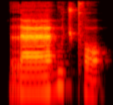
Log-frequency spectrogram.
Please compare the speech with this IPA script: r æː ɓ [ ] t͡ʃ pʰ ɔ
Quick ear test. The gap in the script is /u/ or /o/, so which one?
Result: u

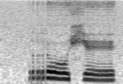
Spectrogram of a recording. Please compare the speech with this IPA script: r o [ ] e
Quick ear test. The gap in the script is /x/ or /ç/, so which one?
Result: ç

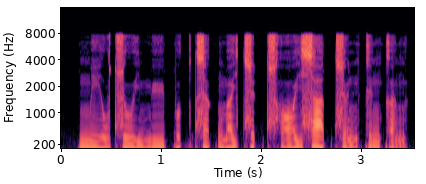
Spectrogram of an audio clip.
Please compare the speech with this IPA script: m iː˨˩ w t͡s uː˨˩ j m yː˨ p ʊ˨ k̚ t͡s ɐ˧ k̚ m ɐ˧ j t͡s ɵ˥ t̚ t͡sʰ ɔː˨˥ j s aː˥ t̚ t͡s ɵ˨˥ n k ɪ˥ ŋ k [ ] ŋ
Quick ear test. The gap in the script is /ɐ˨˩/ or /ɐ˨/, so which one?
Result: ɐ˨˩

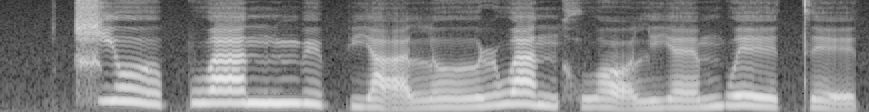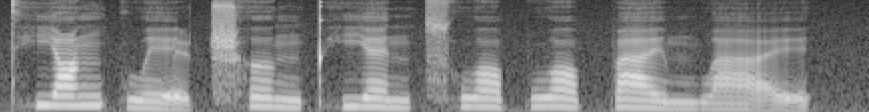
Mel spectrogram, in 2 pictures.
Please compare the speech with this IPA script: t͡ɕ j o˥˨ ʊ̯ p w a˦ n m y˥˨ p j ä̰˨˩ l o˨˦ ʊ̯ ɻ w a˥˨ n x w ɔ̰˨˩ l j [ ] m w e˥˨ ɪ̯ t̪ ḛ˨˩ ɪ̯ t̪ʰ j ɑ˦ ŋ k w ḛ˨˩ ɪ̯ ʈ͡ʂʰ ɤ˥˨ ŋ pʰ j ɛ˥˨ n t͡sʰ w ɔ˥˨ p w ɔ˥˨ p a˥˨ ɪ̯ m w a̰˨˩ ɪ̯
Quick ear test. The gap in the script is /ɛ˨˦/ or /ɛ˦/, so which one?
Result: ɛ˨˦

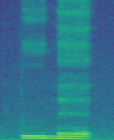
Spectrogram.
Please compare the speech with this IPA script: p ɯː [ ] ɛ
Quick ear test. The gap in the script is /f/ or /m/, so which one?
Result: m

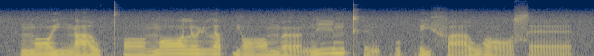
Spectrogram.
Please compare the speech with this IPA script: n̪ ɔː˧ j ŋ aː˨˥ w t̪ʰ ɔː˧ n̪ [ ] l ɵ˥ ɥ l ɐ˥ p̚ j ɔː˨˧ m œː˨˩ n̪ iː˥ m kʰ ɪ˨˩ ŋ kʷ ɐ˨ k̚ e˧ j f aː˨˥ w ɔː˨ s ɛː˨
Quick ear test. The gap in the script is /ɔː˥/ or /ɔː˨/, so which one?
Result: ɔː˥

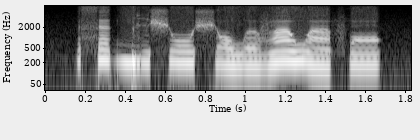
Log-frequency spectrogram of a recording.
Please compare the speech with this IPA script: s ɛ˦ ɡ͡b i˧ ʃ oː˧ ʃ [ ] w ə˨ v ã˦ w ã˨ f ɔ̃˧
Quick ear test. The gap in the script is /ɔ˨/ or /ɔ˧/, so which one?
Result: ɔ˨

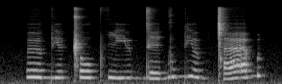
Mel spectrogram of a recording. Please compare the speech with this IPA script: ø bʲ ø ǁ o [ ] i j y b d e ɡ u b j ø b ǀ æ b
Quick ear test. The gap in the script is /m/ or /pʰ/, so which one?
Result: pʰ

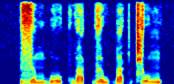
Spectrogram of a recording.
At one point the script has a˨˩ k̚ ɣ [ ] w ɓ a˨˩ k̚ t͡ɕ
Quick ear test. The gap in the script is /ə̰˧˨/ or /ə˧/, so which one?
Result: ə˧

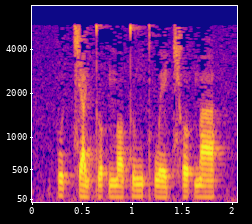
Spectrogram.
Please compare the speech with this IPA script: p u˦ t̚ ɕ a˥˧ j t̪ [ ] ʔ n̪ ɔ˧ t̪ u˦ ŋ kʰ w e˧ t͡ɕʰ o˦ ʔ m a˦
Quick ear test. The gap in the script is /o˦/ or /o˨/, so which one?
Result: o˦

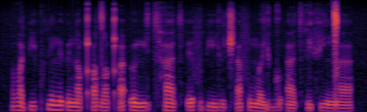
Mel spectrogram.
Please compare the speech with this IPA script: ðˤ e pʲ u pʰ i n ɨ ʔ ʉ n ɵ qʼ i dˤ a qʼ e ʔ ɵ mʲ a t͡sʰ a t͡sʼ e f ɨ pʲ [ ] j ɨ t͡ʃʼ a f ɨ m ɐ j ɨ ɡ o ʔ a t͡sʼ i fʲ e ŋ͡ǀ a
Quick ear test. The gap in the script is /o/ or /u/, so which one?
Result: o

